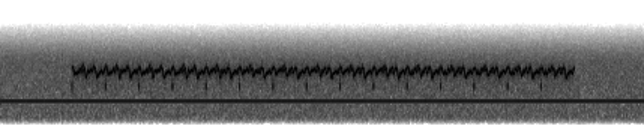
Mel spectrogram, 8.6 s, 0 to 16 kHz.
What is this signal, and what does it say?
SSTV (slow-scan television), Martin M1, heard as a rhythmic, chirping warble, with radio static and a steady whistle near 740 Hz.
